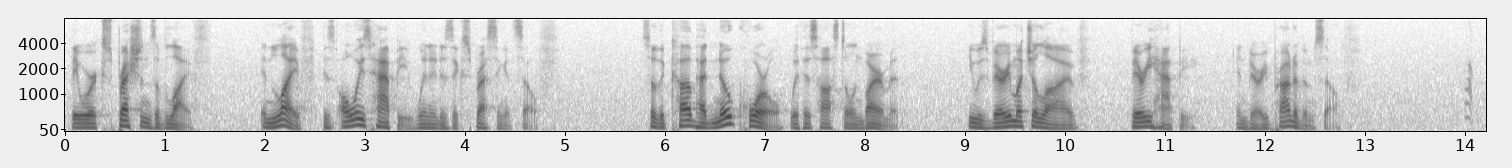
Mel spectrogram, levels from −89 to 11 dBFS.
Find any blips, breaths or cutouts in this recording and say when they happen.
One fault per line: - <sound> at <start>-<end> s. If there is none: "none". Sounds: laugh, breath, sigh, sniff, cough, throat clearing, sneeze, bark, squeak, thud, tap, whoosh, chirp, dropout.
- chirp at 14.0-14.1 s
